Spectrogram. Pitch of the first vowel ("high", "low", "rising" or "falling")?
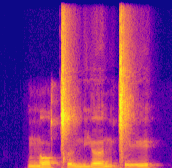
high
